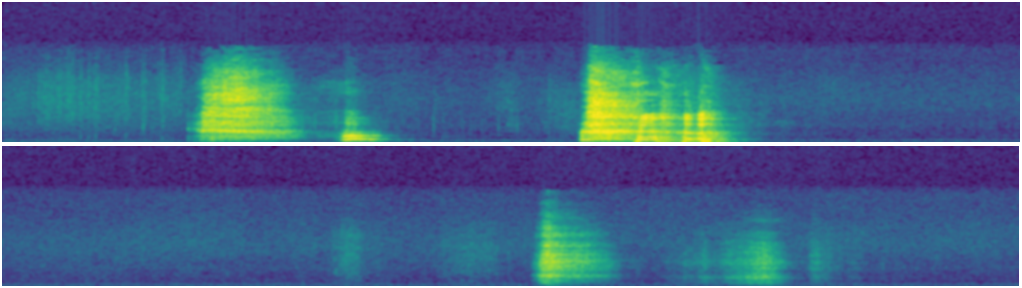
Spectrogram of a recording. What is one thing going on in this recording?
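A woman cries out and sobs close by.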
